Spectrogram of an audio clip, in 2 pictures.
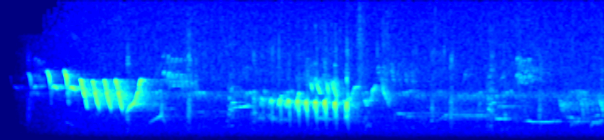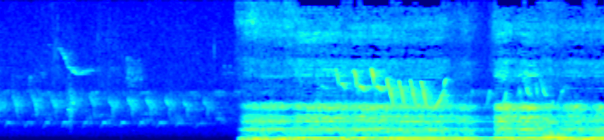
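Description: Faint birdsong, quick high chirps and trills, for the first eight seconds. About eight and a half seconds in, a much louder hummed vocal chord enters abruptly and moves through slow chord changes, the backing of the song's intro.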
